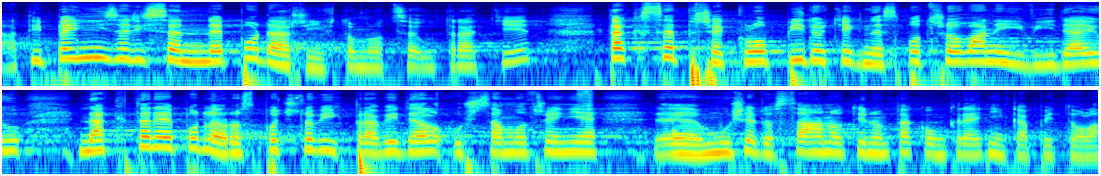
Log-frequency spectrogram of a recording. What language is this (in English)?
Czech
